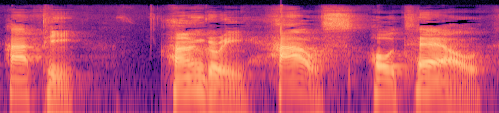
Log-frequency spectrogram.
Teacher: Deuxième faute qui trahit le fait qu'on ait une prononciation défaillante en anglais, c'est le H. Il est muet en français, il est aspiré en anglais dans tous les mots qui commencent par un H. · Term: H aspiré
